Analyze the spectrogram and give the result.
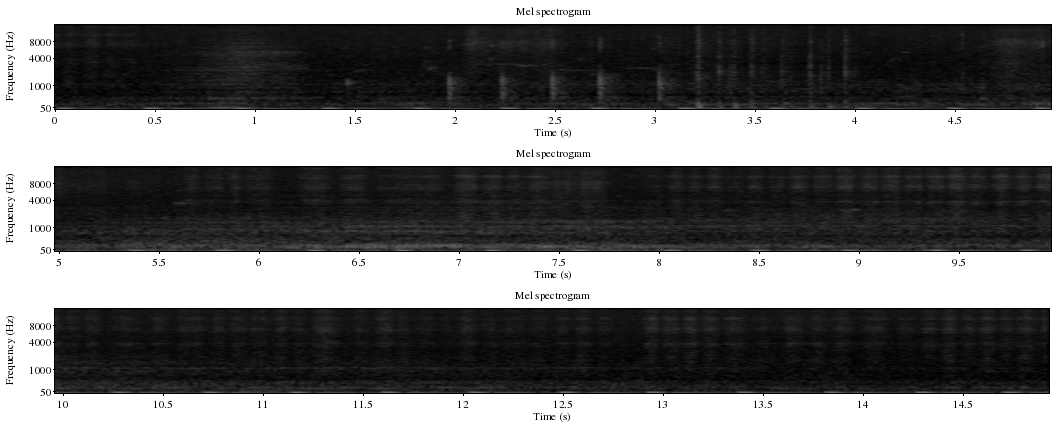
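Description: A yellow-and-black wooden graphite pencil draws short strokes across the page of a large spiral-bound paper sketchbook held upright in one hand, making soft scratching and rubbing sounds. A steady, regular low pulse, a little over once per second, runs under the strokes, with a few quick bright ticks early on.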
